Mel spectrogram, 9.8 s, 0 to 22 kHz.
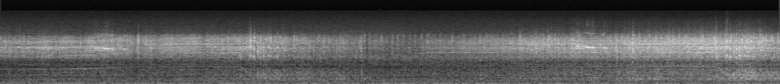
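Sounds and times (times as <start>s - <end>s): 
propeller plane engine on a cruiser's catapult droning with high whine: 0.0s - 9.7s.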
